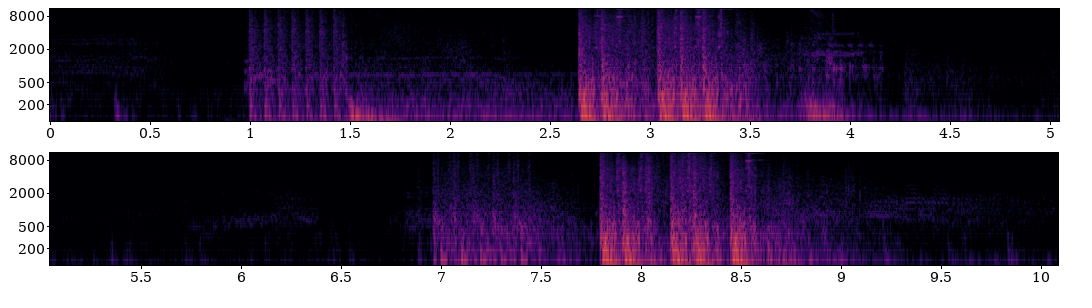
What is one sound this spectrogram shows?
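A rifle fires loud bursts of rapid shots.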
